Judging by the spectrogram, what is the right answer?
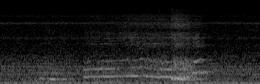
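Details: Sleeping English bulldog snoring: a drawn-out, wavering, nasal breath ending in a brief snort, with a low steady hum in the background.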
